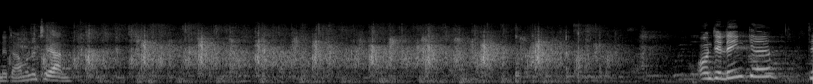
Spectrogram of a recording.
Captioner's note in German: Beifall bei dem BÜNDNIS 90/DIE GRÜNEN und der CDU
